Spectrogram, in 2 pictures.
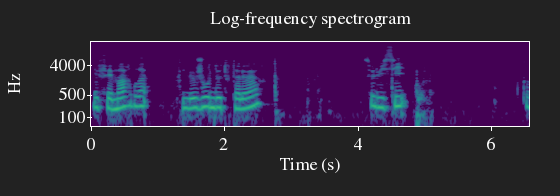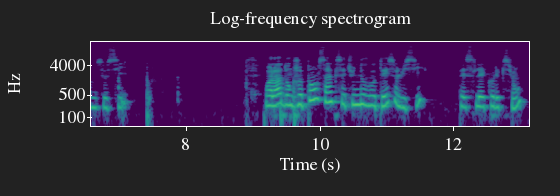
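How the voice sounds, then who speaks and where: A woman with a Franche-Comté accent talks through a casual crafting haul vlog. Her tone is mellow and warm, and her talk is chatty and full of small fillers and tag words. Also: fairly high pitch, takes it slowly, long pauses. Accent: Franche-Comté French. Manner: chatty, with frequent "euh" and "hein" tags. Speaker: crafting YouTuber.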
